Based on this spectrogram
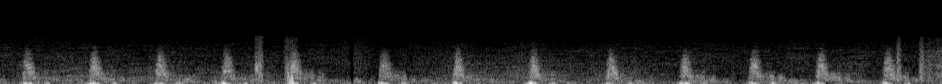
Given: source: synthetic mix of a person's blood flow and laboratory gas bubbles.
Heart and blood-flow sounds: Doppler ultrasound of blood flow; subclavian vein
2.54-2.65 s: bubbles
2.84-2.98 s: bubbles
From the record:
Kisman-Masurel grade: 113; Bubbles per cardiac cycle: 1 to 2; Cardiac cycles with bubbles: 1 to 10%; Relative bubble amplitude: loud (0.450 to 0.775); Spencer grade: 1 (occasional bubble signal discernible with the cardiac motion signal, with majority of cardiac periods free of bubbles); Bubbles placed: anywhere in the cardiac cycle

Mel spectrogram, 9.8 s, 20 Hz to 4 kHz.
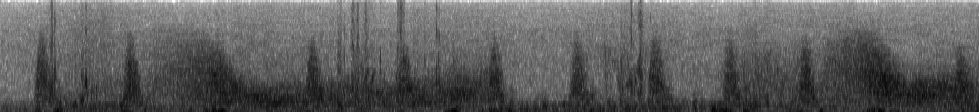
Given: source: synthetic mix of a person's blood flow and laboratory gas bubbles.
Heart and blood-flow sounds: Doppler ultrasound of blood flow; subclavian vein
0.45-0.99 s: bubbles
3.27-3.89 s: bubbles
3.94-4.28 s: bubbles
4.33-4.42 s: bubbles
5.78-5.91 s: bubbles
6.03-6.57 s: bubbles
7.41-7.87 s: bubbles
From the record:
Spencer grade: 2 (many but less than half of the cardiac periods contain bubble signals, singularly or in groups); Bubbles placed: anywhere in the cardiac cycle

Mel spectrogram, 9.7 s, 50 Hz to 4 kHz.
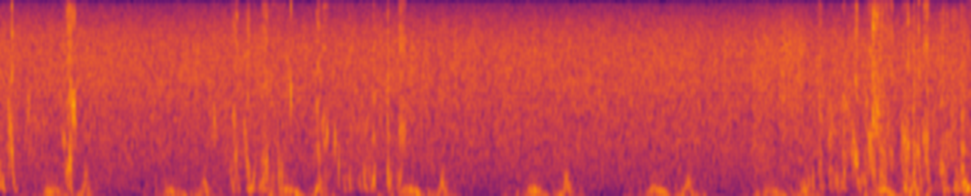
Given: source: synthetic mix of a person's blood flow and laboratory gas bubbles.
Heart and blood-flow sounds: Doppler ultrasound of blood flow; precordium
0.00-0.22 s: bubbles
0.24-0.33 s: bubbles
0.62-0.80 s: bubbles
2.06-2.19 s: bubbles
2.30-2.96 s: bubbles
3.16-3.81 s: bubbles
3.86-4.08 s: bubbles
8.05-8.96 s: bubbles
9.00-9.72 s: bubbles
From the record:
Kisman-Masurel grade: 333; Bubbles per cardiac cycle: rolling drumbeat, 9 or more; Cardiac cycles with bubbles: 50 to 99%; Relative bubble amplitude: loud (0.450 to 0.775); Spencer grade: 3 (all of the cardiac periods contain showers or single bubble signals, but not dominating or overriding the cardiac motion signals); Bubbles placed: anywhere in the cardiac cycle

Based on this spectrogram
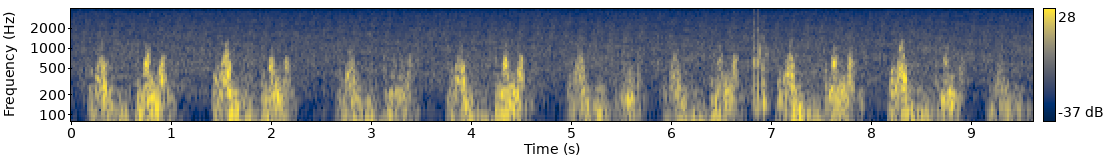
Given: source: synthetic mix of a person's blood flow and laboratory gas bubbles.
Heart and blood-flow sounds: Doppler ultrasound of blood flow; precordium
6.58-6.66 s: bubbles
6.79-6.99 s: bubbles
From the record:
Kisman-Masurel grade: 112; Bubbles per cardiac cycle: 1 to 2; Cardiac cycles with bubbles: 1 to 10%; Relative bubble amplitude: moderate (0.250 to 0.450); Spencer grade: 1 (occasional bubble signal discernible with the cardiac motion signal, with majority of cardiac periods free of bubbles); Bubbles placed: only in the low amplitude regions of the cardiac cycle

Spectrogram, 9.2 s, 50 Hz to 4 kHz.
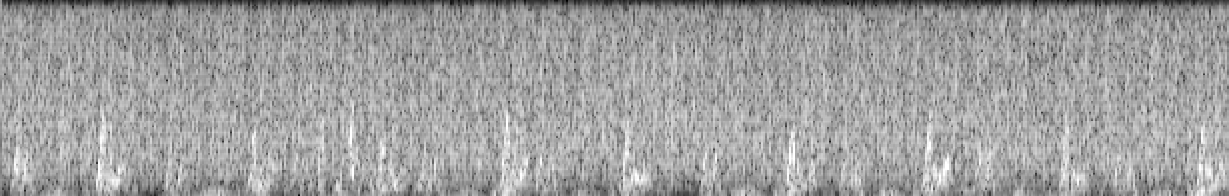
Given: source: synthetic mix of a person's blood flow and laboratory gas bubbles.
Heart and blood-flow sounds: Doppler ultrasound of blood flow; precordium
2.36-2.95 s: bubbles
3.11-3.17 s: bubbles
From the record:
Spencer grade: 2 (many but less than half of the cardiac periods contain bubble signals, singularly or in groups); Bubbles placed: only in the low amplitude regions of the cardiac cycle

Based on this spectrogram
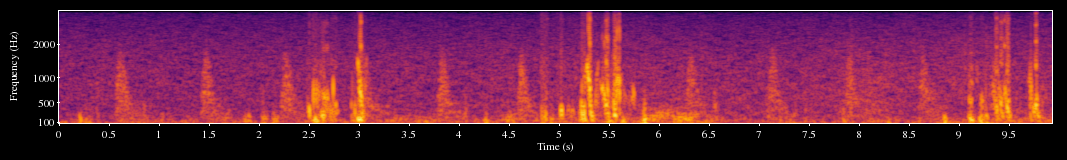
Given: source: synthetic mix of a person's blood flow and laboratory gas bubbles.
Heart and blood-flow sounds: Doppler ultrasound of blood flow; subclavian vein
2.46-2.80 s: bubbles
2.92-3.08 s: bubbles
4.80-4.89 s: bubbles
4.97-5.76 s: bubbles
9.08-9.26 s: bubbles
9.30-9.53 s: bubbles
9.66-9.84 s: bubbles
From the record:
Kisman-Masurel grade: 223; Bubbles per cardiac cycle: several, 3 to 8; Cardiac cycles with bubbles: 10 to 50%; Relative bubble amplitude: loud (0.450 to 0.775); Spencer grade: 2 (many but less than half of the cardiac periods contain bubble signals, singularly or in groups); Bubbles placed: anywhere in the cardiac cycle

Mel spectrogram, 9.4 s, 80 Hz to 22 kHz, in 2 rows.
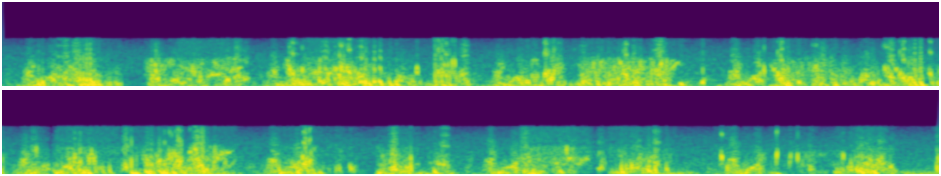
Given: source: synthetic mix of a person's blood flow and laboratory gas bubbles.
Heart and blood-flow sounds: Doppler ultrasound of blood flow; precordium
0.15-0.61 s: bubbles
0.71-1.24 s: bubbles
1.39-2.38 s: bubbles
2.55-3.55 s: bubbles
3.75-4.74 s: bubbles
4.82-4.91 s: bubbles
4.96-5.88 s: bubbles
6.02-6.50 s: bubbles
6.55-6.78 s: bubbles
6.81-6.96 s: bubbles
7.27-8.06 s: bubbles
8.25-8.36 s: bubbles
8.52-9.12 s: bubbles
9.33-9.38 s: bubbles
From the record:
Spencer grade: 4 (maximum detectable bubble signal sounding continuously throughout systole and diastole of every cardiac period, and overriding the amplitude of the normal cardiac signals); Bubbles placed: anywhere in the cardiac cycle

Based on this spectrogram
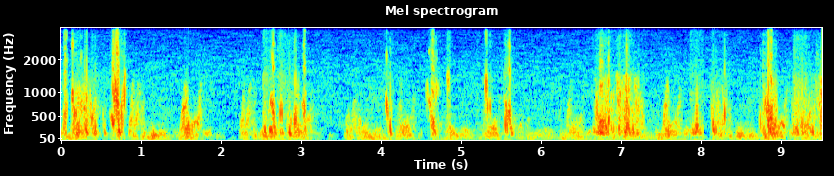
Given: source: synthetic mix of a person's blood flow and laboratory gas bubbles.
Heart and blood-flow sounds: Doppler ultrasound of blood flow; precordium
0.00-0.09 s: bubbles
0.12-0.83 s: bubbles
2.52-2.98 s: bubbles
3.00-3.10 s: bubbles
4.03-4.17 s: bubbles
4.55-4.73 s: bubbles
4.82-4.88 s: bubbles
5.26-5.41 s: bubbles
5.53-5.68 s: bubbles
6.63-7.30 s: bubbles
7.86-8.03 s: bubbles
8.11-8.33 s: bubbles
8.72-8.97 s: bubbles
9.13-9.52 s: bubbles
From the record:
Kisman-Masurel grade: 233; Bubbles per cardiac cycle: several, 3 to 8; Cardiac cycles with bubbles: 50 to 99%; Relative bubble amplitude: loud (0.450 to 0.775); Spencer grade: 3 (all of the cardiac periods contain showers or single bubble signals, but not dominating or overriding the cardiac motion signals); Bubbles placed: anywhere in the cardiac cycle

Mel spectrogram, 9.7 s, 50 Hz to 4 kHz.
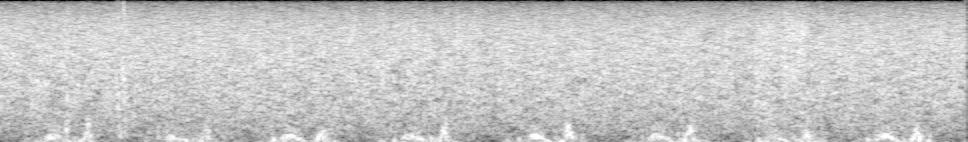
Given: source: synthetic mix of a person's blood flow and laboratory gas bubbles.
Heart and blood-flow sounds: Doppler ultrasound of blood flow; precordium
0.67-0.76 s: bubbles
1.17-1.33 s: bubbles
From the record:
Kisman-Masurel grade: 212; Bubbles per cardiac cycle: several, 3 to 8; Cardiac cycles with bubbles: 1 to 10%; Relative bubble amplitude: moderate (0.250 to 0.450); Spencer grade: 1 (occasional bubble signal discernible with the cardiac motion signal, with majority of cardiac periods free of bubbles); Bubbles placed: only in the low amplitude regions of the cardiac cycle

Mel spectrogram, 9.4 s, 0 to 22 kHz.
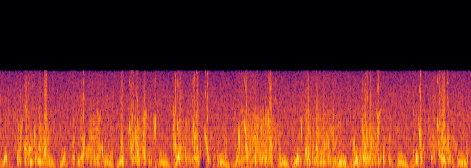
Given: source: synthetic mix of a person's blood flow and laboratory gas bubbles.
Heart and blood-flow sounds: Doppler ultrasound of blood flow; precordium
0.33-1.00 s: bubbles
1.39-2.28 s: bubbles
2.40-2.51 s: bubbles
2.55-3.15 s: bubbles
3.44-4.03 s: bubbles
4.07-4.57 s: bubbles
4.72-5.67 s: bubbles
5.93-6.83 s: bubbles
7.04-7.86 s: bubbles
8.24-8.30 s: bubbles
8.33-8.49 s: bubbles
8.60-9.16 s: bubbles
9.32-9.38 s: bubbles
From the record:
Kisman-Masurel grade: 342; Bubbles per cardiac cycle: rolling drumbeat, 9 or more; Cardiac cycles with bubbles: 100%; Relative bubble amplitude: moderate (0.250 to 0.450); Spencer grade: 3 (all of the cardiac periods contain showers or single bubble signals, but not dominating or overriding the cardiac motion signals); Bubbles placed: anywhere in the cardiac cycle

